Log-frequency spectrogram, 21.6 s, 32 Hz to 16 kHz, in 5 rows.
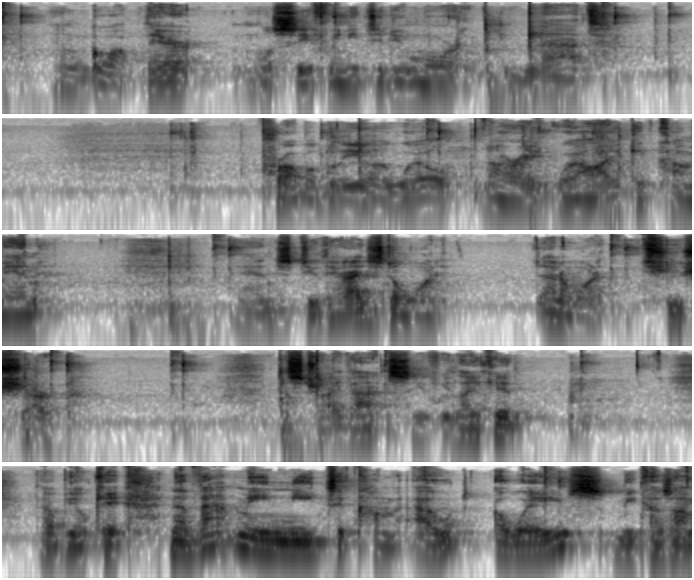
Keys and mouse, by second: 3.0 a, 3.3 Tab, 9.6 ctrl+r, 13.0 ctrl+r, 14.6 a, 14.9 Tab.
